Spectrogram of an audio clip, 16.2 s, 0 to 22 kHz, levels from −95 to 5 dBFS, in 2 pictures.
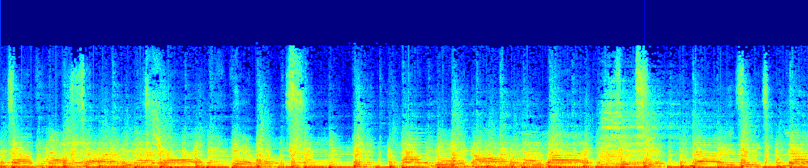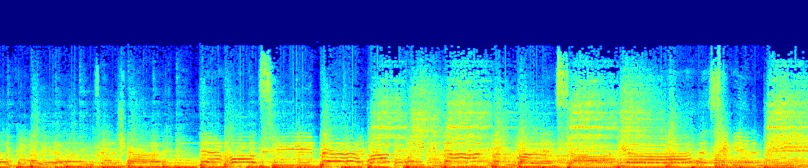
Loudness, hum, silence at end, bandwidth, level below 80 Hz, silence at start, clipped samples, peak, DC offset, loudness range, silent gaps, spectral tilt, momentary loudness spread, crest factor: -13 LUFS; none; 0 s; 15.5 kHz; -24 dBFS; 0 s; under 0.1%; 0 dBFS; under 0.1%; 2 LU; none; -6 dB/octave; 3 LU; 12 dB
